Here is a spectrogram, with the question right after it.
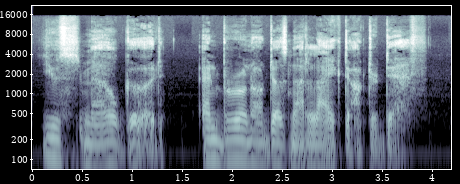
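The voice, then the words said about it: Harsh beast-man character voice. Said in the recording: “the beast man said in his harsh voice.”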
